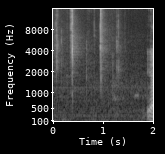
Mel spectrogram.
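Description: Foil booster-pack wrapper being handled and pulled open, giving a few short, sharp crinkles with faint rustling in between.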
